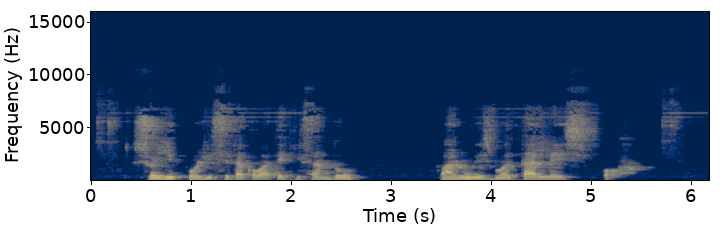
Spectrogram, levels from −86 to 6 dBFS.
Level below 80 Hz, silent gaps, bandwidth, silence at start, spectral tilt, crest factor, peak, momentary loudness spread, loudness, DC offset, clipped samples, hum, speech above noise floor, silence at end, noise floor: -72 dBFS; none; 7.8 kHz; 0.15 s; -5.5 dB/octave; 18 dB; -6 dBFS; 13 LU; -24 LUFS; under 0.1%; under 0.1%; none; 56 dB; 0.35 s; -79 dBFS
